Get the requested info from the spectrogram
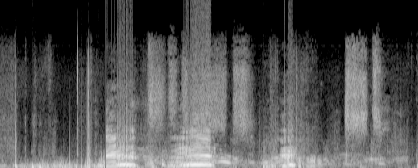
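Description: Dromedary camel groaning loudly as it kneels down to let its rider off: two long drawn-out calls about two and three seconds in, and a shorter one a second later.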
